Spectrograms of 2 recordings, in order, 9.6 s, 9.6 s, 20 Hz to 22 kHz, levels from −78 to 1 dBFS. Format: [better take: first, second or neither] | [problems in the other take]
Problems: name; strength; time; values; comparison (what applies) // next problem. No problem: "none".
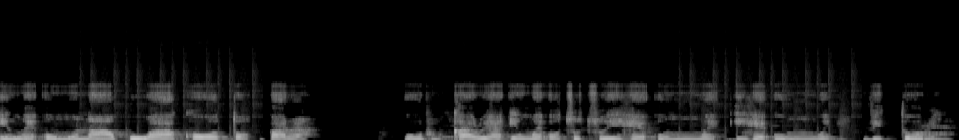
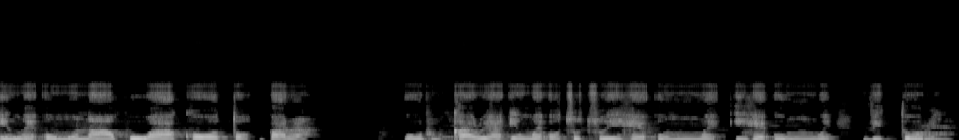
second | background sound (Drum kit); 20 dB below the speech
